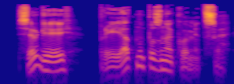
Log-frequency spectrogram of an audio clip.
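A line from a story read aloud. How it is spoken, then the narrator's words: Calm man. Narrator (Russian): спокойно сказал мужчина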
